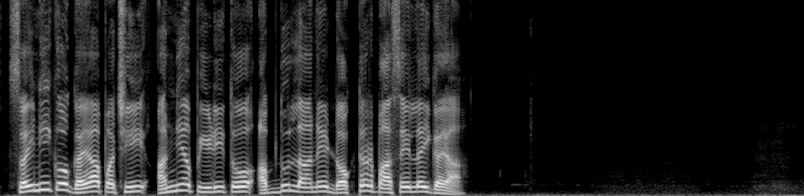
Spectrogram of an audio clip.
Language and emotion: Gujarati, neutral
